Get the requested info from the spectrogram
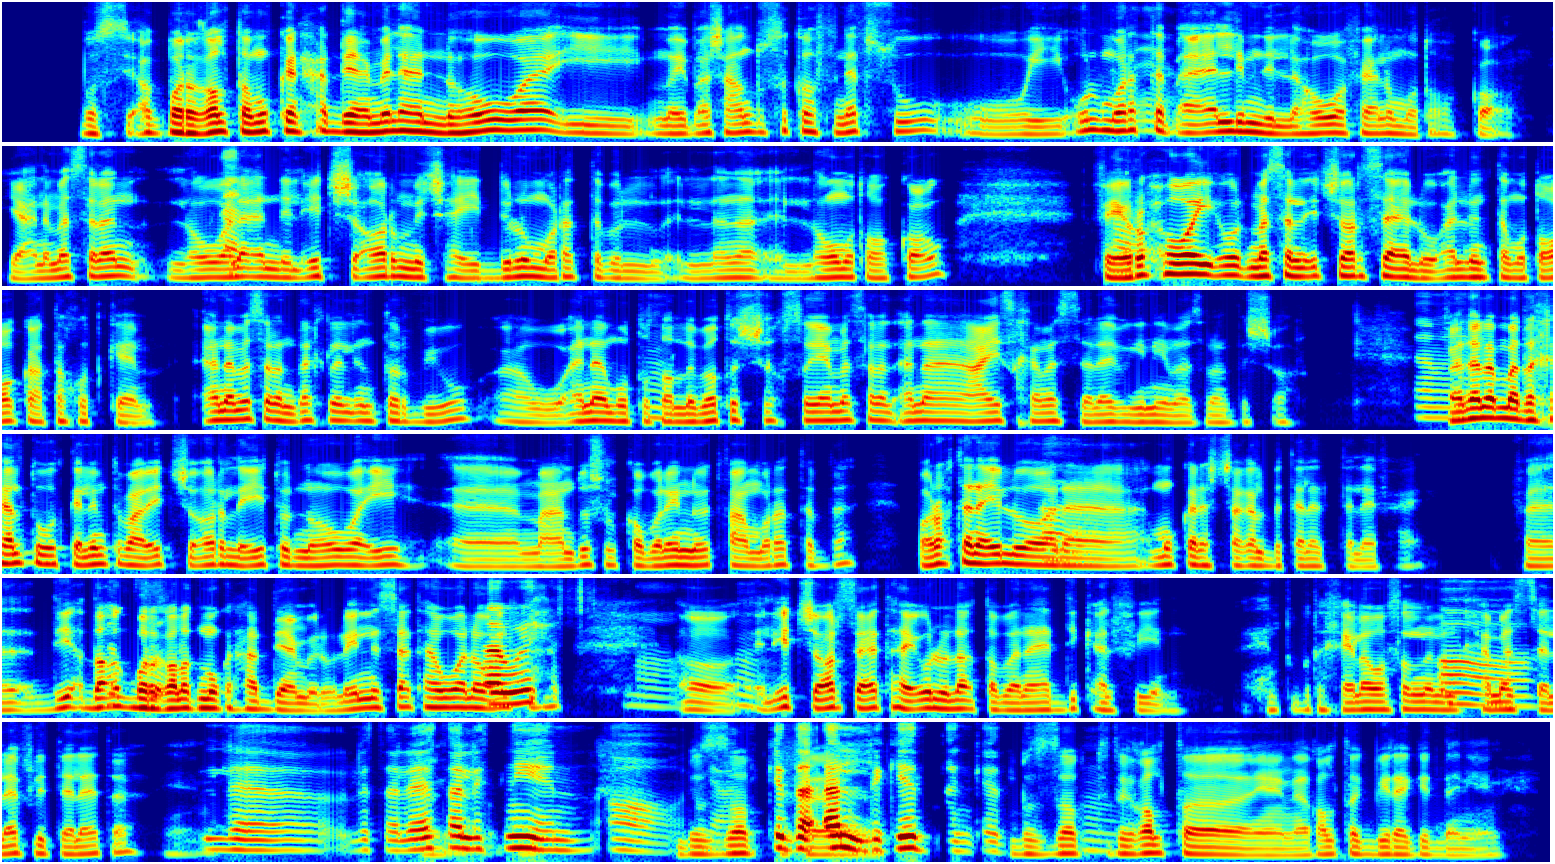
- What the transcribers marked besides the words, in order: in English: "الHR"; in English: "الHR"; in English: "الInterview"; in English: "الHR"; in English: "الHR"
- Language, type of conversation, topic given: Arabic, podcast, إزاي بتتفاوض على مرتبك بطريقة صح؟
